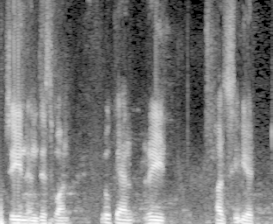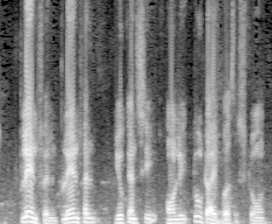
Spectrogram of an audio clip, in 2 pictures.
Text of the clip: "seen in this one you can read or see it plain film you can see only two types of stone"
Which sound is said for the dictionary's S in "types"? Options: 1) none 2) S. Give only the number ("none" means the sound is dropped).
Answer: 1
